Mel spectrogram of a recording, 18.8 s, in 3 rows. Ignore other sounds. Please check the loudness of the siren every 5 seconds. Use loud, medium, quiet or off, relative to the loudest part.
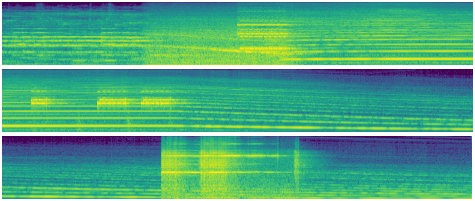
loud, loud, medium, quiet.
